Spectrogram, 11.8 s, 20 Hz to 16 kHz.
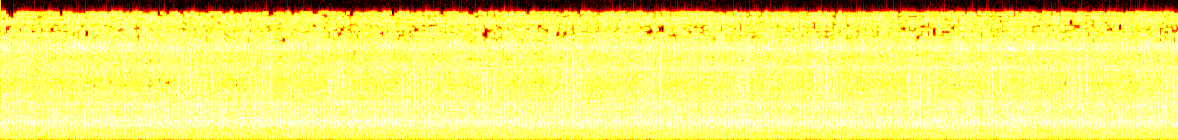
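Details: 2003 BMW E46 320d diesel idling: steady knocking rattle about three to four a second from perished crankshaft pulley vibration damper; both belts eventually fell off.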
